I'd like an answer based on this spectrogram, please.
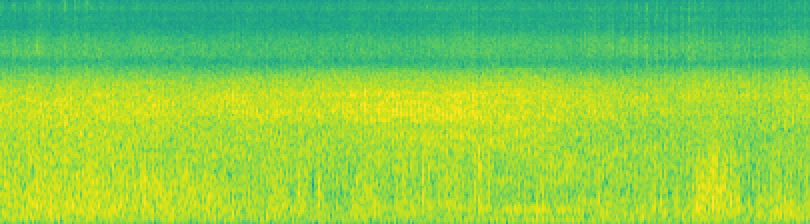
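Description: Steady rushing noise of a vehicle in motion, with wind buffeting the microphone and a brief swell about seven seconds in.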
